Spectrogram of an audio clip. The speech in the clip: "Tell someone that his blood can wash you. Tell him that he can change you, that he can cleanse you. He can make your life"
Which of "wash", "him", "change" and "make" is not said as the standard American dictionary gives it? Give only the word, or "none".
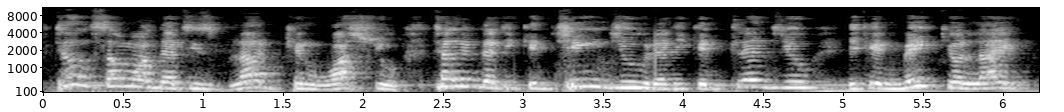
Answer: none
